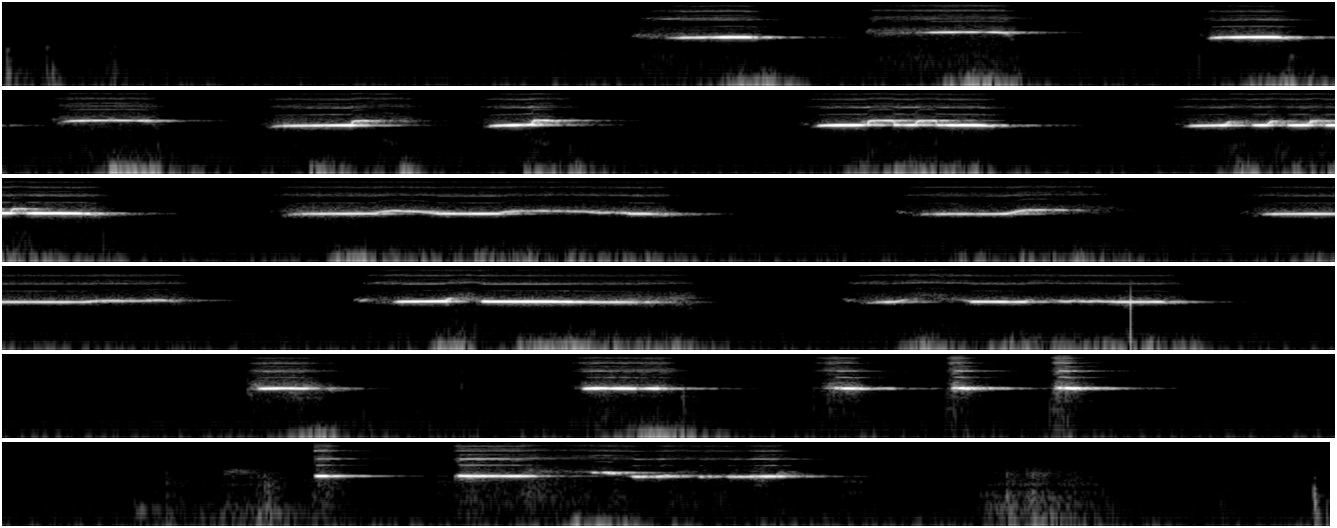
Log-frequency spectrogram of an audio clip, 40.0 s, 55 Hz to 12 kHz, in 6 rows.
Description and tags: nose wisthle
nose whistle recorded on zoom h5n
whistle, nose, flute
